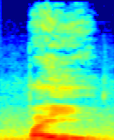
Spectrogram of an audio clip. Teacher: ஏன்னா பை அப்படின்றது தனித்து இருக்குது. அப்போ தனித்து வரக்கூடிய இடத்துல ஐ வந்தால் அதனுடைய மாத்திரை அளவு 2.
